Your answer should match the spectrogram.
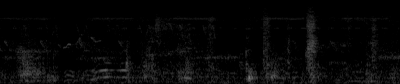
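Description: Quiet open-air ambience with a faint call or two early on and a few soft clicks.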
